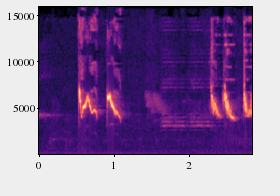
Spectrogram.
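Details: Japanese white-eye giving a few sharp, high, down-slurred chirps, two early notes then a quick trio after a pause, over a quiet background.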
